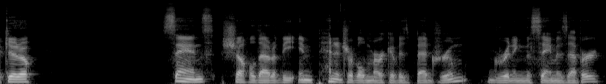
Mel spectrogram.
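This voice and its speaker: A man reading scripted comic fiction as narrator, in a deadpan, measured storytelling manner. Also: deep voice.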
